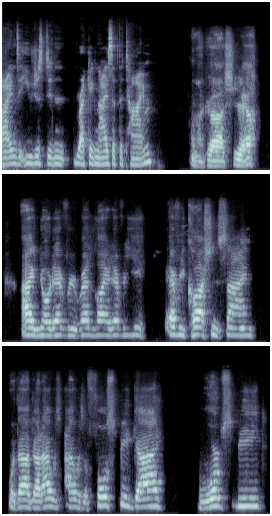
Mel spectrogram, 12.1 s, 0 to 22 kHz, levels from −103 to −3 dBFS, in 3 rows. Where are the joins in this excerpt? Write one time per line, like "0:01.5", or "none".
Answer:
none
